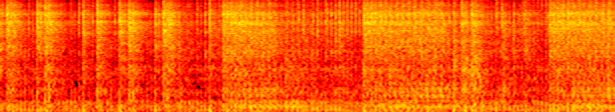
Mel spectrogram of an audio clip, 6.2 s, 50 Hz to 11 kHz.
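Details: Troy Bilt riding mower parked since 2014, five years on ethanol fuel, carburetor gummed, run on fuel with jump box: small engine keeps steady busy clatter, constant rhythm, no misses or knocks; normal running.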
